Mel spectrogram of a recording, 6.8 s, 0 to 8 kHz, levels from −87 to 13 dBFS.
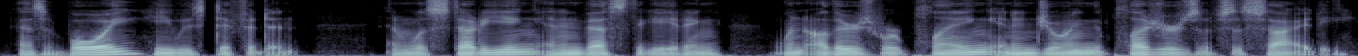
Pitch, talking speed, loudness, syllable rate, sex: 95 Hz, 185 wpm, -19 LUFS, 5.9 syllables/s, male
